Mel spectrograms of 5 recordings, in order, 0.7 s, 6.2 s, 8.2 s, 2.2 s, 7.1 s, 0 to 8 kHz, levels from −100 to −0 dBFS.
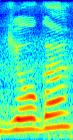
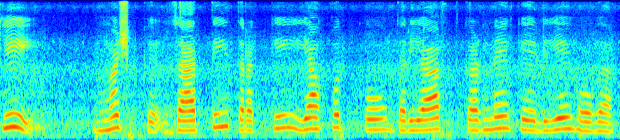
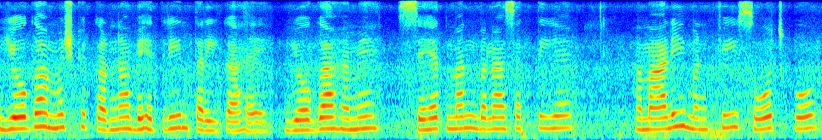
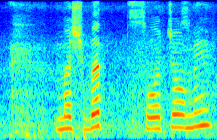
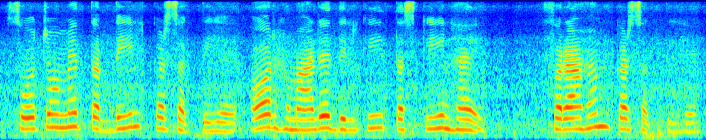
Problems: constant background noise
